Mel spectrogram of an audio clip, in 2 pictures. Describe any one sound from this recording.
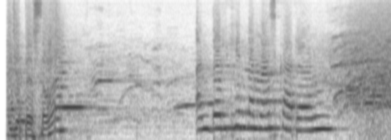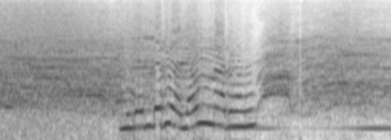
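A young girl speaks loudly through a microphone over loudspeakers.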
